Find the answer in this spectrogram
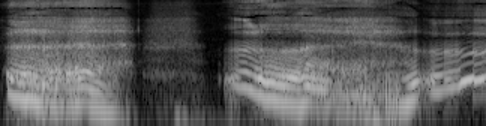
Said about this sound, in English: There's a creepo using one of those things, and he's spying on this couple. And we know he's a creepo because he's doing a lot of heavy breathing, and he's grunting a lot. The amount of grunting and breathing in this movie is absurd.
